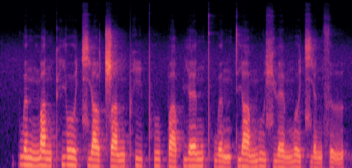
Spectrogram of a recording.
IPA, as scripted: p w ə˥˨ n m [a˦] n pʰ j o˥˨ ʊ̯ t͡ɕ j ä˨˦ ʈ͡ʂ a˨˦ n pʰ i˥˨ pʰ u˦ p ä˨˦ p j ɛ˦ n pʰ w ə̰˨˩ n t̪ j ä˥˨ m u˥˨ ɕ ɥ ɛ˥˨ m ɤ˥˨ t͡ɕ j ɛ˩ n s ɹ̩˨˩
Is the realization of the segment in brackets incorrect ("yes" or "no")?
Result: yes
